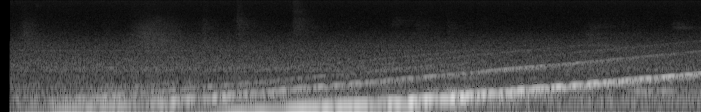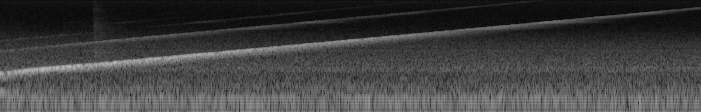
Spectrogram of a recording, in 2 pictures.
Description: ESS

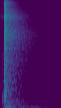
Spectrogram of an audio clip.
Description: impulse response; Corso acustica

